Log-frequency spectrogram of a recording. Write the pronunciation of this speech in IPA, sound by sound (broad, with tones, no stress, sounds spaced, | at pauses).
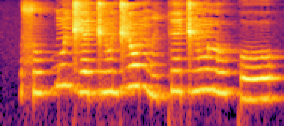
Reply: s u˧ ɡ͡b ũ˦ d͡ʒ ɛ˦ d͡ʒ ũ˦ d͡ʒ ɔ˦ m i˧ k e˦ d͡ʒ ũ˦ l u˦ k o˧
